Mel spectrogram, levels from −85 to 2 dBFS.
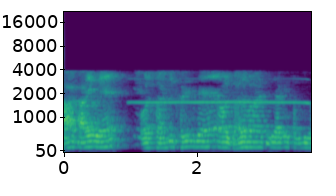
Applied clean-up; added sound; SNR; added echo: none; Wind instrument, woodwind instrument; 11 dB; reverberation time 0.7 s.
